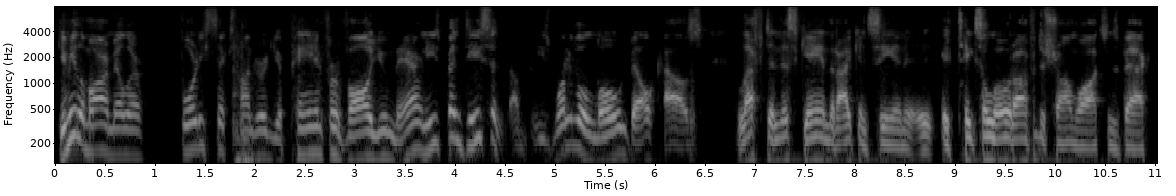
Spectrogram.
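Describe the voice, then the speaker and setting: Male podcast co-host, husky, dry lo-fi sound, keen casual talker. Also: medium pitch, expressive, moderate pace, a little mellow, dry recording. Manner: enthusiastic, repeats picks with "give me". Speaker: fantasy football co-host.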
